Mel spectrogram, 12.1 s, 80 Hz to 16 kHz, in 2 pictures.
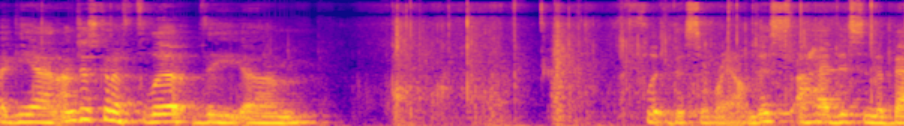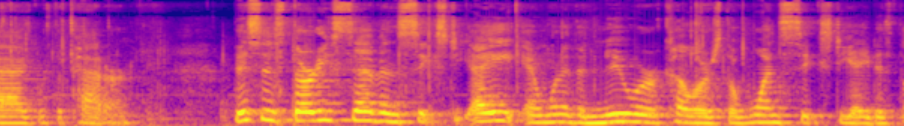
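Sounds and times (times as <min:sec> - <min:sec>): plastic bag rustling: 0:02.3 - 0:11.6.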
